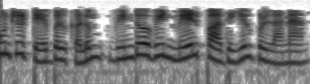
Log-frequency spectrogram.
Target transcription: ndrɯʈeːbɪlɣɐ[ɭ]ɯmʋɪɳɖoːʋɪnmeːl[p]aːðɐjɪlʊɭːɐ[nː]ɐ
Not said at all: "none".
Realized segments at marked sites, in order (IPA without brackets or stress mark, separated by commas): ɭ, p, n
